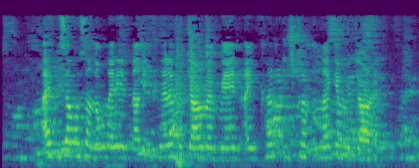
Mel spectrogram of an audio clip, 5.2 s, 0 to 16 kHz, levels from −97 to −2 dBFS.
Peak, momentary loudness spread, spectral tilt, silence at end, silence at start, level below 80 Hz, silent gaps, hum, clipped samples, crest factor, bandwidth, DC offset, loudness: -4 dBFS; 9 LU; -2.5 dB/octave; 0 s; 0.05 s; -52 dBFS; none; none; under 0.1%; 18 dB; 11.5 kHz; under 0.1%; -22 LUFS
